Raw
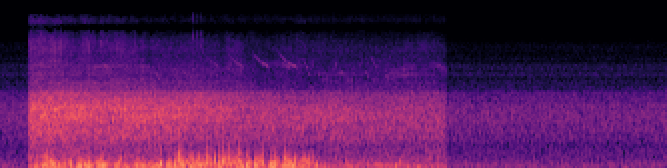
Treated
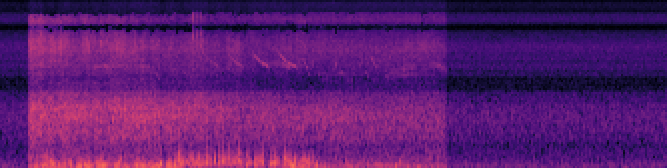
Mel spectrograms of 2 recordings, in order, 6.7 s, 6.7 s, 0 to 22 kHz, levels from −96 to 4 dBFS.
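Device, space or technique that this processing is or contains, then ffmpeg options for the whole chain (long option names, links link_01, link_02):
over-bright horn tweeter: -filter_complex "[0:a]asettb=1/sr,asplit=3[link_01][link_02][link_03];[link_01]atrim=end=1.824[link_04];[link_02]atrim=start=1.82:end=2.91,asetpts=PTS-STARTPTS,afade=type=in:duration=0.004:curve=qsin,afade=type=out:start_time=1.086:duration=0.004:curve=qsin,highpass=140[link_05];[link_03]atrim=start=2.906[link_06];[link_04][link_05]acrossfade=duration=0.004:curve1=hsin:curve2=qsin[link_07];[link_07][link_06]acrossfade=duration=0.004:curve1=qsin:curve2=hsin,highshelf=frequency=3900:width_type=q:width=1.5:gain=14,alimiter=limit=-17dB:level=0:latency=1:release=110,aemphasis=mode=production:type=50fm,volume=-5.5dB"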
